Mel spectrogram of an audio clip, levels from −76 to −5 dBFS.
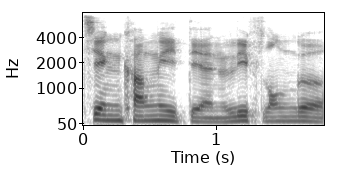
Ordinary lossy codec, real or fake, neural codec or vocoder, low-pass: none; real; none; 7.2 kHz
